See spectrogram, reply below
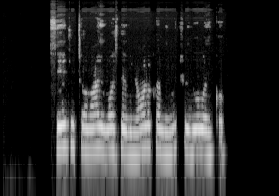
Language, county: Lithuanian, Kaunas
